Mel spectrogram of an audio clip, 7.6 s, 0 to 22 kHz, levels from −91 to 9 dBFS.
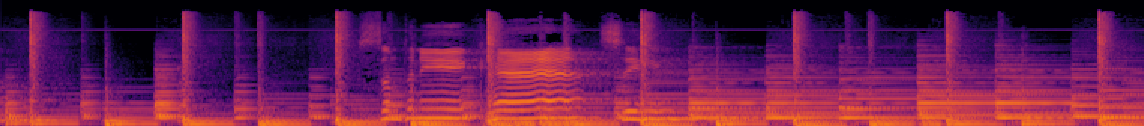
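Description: Current drawn by the USB bus in its 125-microsecond microframes is leaking into the audio path through the power or ground, and the result is USB whine. It is a steady, fixed-pitch tone at 8 kHz, strongest at that frequency, sitting roughly 35 dB below the wanted sound and present for the whole clip. Because it never moves in pitch, it reads as a thin, high whistle riding continuously on top of the audio.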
